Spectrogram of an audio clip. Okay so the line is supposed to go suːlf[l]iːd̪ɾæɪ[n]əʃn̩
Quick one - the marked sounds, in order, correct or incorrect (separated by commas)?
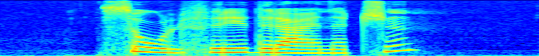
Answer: incorrect, correct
